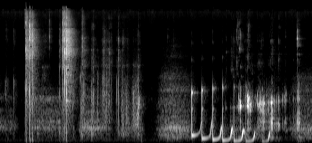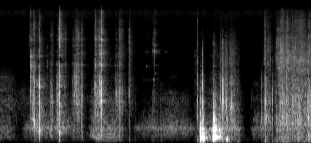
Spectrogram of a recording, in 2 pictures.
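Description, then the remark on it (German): Aalborg Tafel liquor glugs from a bottle into a Hard Rock Café Tel Aviv glass, not filled fully, in a quick series of gurgles, framed by sharp clicks, clinks and handling noises. No one speaks. “So, und das in mein äh, schönen Hardrock Café Tel Aviv Glas und auch nicht wirklich voll”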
